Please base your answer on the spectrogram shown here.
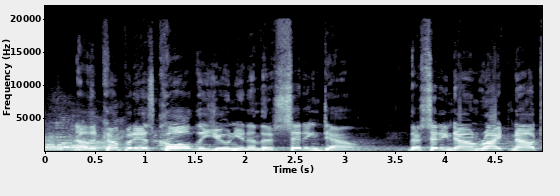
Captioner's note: people clamoring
